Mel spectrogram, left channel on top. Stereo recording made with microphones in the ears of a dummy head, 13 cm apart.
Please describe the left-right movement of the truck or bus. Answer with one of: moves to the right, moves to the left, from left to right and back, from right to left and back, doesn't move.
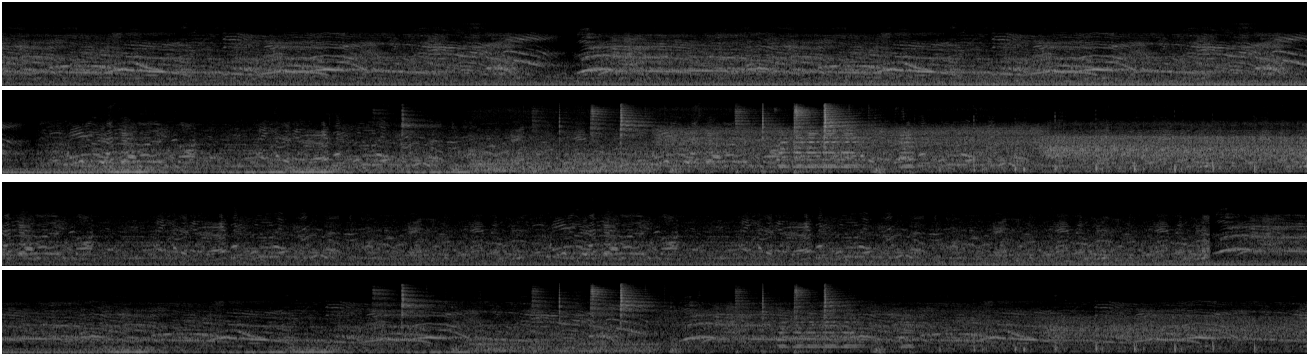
moves to the left.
